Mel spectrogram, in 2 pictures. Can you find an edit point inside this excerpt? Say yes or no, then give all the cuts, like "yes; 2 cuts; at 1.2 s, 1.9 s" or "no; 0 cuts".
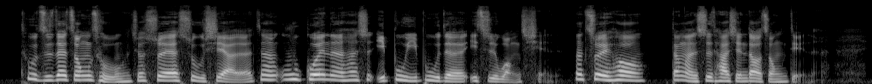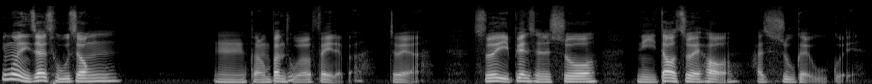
yes; 1 cut; at 5.6 s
